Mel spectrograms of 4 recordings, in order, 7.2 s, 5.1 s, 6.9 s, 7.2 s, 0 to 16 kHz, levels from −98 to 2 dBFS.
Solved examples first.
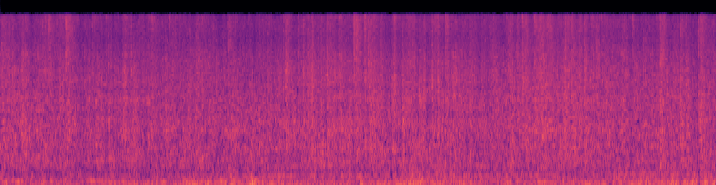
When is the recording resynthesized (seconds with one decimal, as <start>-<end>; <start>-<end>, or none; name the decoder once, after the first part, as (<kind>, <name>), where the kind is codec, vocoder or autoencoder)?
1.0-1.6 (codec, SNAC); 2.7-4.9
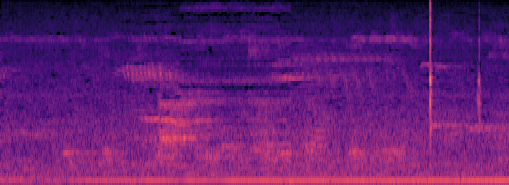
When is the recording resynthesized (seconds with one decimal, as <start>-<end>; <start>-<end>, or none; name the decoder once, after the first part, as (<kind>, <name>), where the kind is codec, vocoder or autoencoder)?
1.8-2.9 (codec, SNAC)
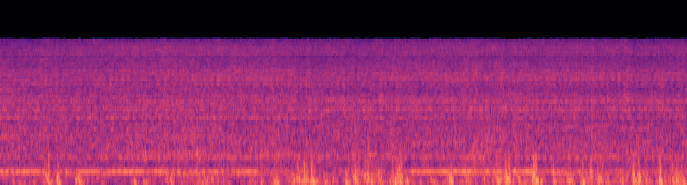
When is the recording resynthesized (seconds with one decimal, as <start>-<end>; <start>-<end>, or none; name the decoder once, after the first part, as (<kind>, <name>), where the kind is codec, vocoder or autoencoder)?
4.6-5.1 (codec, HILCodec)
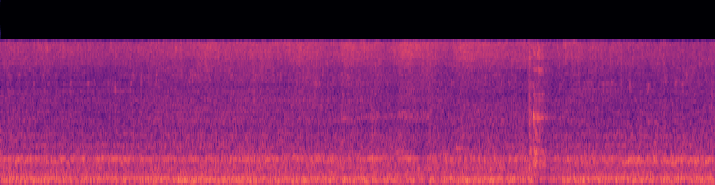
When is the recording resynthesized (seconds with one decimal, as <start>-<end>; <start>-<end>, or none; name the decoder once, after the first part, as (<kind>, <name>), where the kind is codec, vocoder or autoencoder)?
3.6-4.3 (codec, SNAC)

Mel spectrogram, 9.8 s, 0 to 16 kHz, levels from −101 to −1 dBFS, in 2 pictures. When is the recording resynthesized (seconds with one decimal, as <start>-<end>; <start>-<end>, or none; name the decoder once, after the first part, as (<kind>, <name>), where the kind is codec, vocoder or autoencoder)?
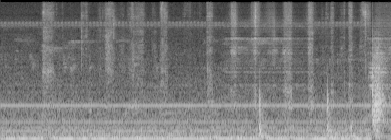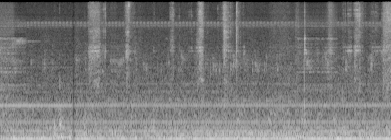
2.8-3.9 (autoencoder, DAC-VAE); 4.6-5.2; 8.6-9.1

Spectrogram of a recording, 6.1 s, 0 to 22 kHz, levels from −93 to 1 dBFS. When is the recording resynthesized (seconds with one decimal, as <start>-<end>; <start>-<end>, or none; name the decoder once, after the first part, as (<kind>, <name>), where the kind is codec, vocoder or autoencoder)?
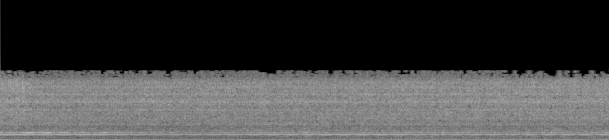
none

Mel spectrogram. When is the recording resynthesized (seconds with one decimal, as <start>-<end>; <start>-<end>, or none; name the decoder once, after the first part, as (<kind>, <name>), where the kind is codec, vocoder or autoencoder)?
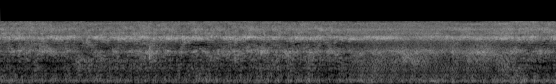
3.5-5.1 (autoencoder, DAC-VAE)

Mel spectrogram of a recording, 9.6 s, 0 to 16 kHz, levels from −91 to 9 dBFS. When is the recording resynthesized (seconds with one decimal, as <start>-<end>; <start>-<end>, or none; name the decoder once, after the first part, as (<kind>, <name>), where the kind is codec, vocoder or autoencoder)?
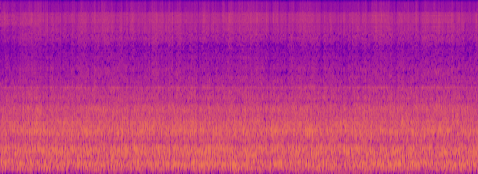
0.0-9.6 (vocoder, Vocos)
